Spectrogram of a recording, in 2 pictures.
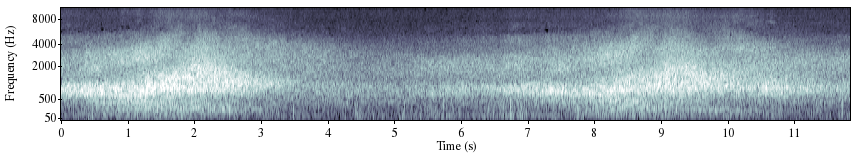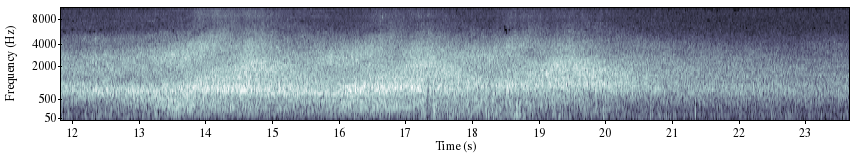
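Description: Vehicles passing by: a rush of tyre and engine noise that swells and fades several times, loudest near the start and again about nine seconds in.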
